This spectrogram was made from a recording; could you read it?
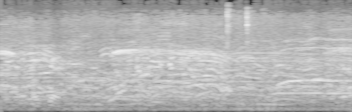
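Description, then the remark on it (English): A crowd of hundreds of supporters cheers and shouts as the president waves, a dense, steady wall of overlapping voices that stays loud for the whole stretch, with a couple of brief sharp bursts partway through. “You're going to hear the cheers.”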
